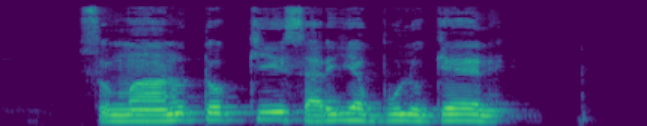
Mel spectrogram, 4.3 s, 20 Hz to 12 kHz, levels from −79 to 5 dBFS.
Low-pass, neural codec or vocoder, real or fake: 9.9 kHz; none; real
